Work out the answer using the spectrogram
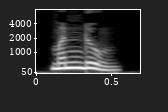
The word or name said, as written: mendung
